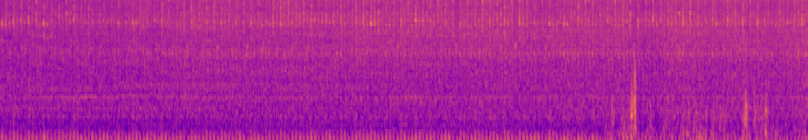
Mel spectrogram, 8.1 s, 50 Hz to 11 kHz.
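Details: VW Type 4 engine at warm idle: random, uneven knocking that only appears when warm and disappears above idle, caused by a worn cam thrust bearing and solved by replacing it.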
